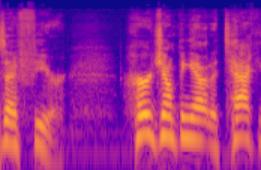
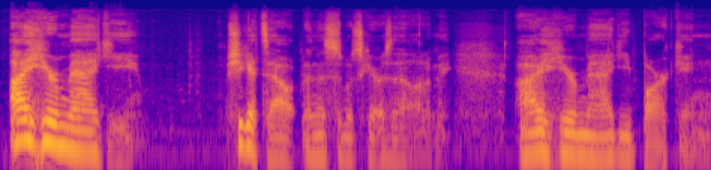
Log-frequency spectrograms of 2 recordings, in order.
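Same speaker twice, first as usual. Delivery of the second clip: ordinary talk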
